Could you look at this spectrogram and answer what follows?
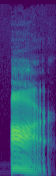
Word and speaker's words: our: denied our plate denied our plate what's the pronunciation perfect pronunciation is our but daily pronunciation r r denied our plate Texas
